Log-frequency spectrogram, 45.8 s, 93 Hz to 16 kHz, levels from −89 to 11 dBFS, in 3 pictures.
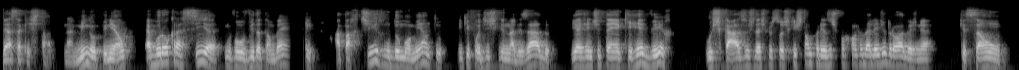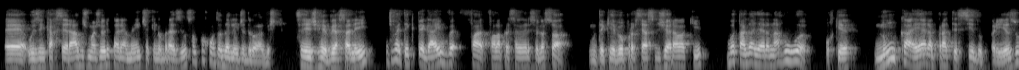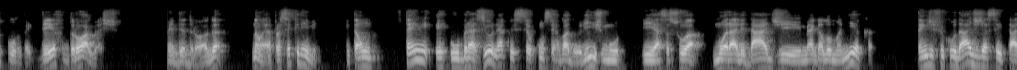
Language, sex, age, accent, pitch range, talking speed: Portuguese, male, 20-39, Brazilian, 115-165 Hz, 160 wpm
